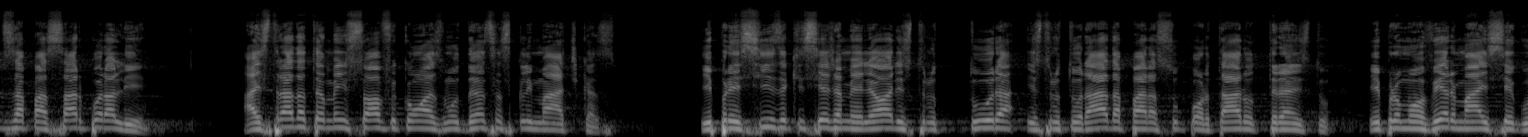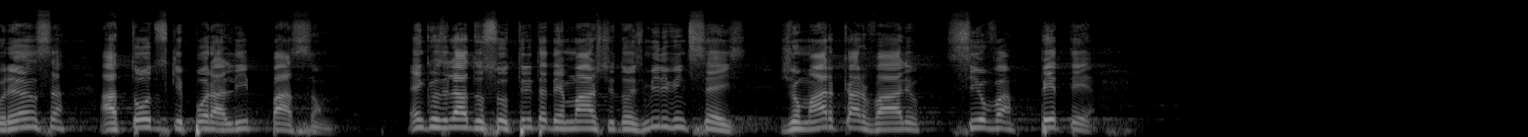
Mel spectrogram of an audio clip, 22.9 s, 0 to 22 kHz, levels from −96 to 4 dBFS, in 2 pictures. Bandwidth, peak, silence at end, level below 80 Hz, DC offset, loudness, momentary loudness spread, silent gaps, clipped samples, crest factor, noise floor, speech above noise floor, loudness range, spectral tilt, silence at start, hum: 18 kHz; -26 dBFS; 3 s; -76 dBFS; under 0.1%; -48 LUFS; 11 LU; none; under 0.1%; 22 dB; under -90 dBFS; over 42 dB; 4 LU; -4 dB/octave; 0 s; none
